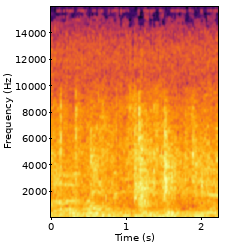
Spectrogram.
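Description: Indistinct chatter of several people talking at once in a large room, with scattered knocks and clatter.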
